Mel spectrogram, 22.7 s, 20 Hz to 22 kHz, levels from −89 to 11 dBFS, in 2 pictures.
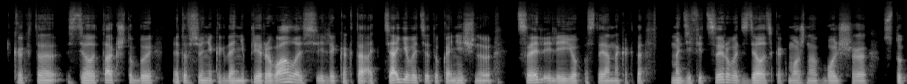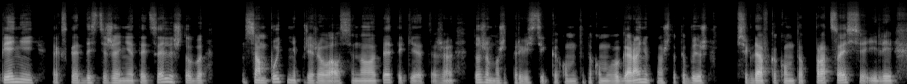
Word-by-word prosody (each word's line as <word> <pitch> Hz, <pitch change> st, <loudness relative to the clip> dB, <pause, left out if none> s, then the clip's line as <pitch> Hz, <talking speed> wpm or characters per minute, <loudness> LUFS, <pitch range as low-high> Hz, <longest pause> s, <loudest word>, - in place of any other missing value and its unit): как-то 110 Hz, -1 st, 0 dB
сделать 105 Hz, -1 st, +1 dB
так, 105 Hz, 0 st, +4 dB
чтобы 105 Hz, -2 st, 0 dB, 0.2 s
это 110 Hz, 0 st, -1 dB
всё 110 Hz, +2 st, -2 dB
никогда 105 Hz, 0 st, 0 dB
не 100 Hz, 0 st, 0 dB
прерывалось, 105 Hz, +4 st, +4 dB
или 100 Hz, -1 st, -1 dB
как-то -, -, +1 dB
оттягивать 110 Hz, -1 st, +3 dB
эту 100 Hz, -2 st, -2 dB
конечную 105 Hz, 0 st, -1 dB, 0.3 s
цель, 115 Hz, +3 st, +3 dB
или 100 Hz, -2 st, 0 dB
её 95 Hz, +1 st, +2 dB
постоянно 100 Hz, 0 st, -1 dB
как-то -, -, -5 dB, 0.3 s
модифицировать, 105 Hz, +2 st, 0 dB
сделать 100 Hz, +1 st, +3 dB
как 105 Hz, +1 st, -8 dB
можно 100 Hz, -1 st, -2 dB
больше 100 Hz, 0 st, -1 dB, 0.2 s
ступеней, 125 Hz, -3 st, +1 dB
так -, -, -7 dB
сказать, 100 Hz, -2 st, -4 dB
достижения 105 Hz, -1 st, -1 dB
этой 100 Hz, 0 st, -3 dB
цели, 140 Hz, +9 st, -1 dB
чтобы 100 Hz, -6 st, -3 dB, 0.5 s
сам 105 Hz, -2 st, +2 dB
путь 145 Hz, +1 st, -1 dB
не 110 Hz, -, -3 dB
прерывался. 95 Hz, -2 st, 0 dB
Но, 95 Hz, +1 st, +1 dB
опять-таки, 105 Hz, 0 st, -3 dB
это 95 Hz, 0 st, -5 dB
же 95 Hz, +1 st, -4 dB, 0.2 s
тоже 120 Hz, -1 st, 0 dB
может 95 Hz, -1 st, -5 dB
привести 90 Hz, -2 st, -5 dB
к -, -, -25 dB
какому-то 90 Hz, -1 st, -8 dB
такому 95 Hz, -1 st, -4 dB
выгоранию, 100 Hz, +5 st, +5 dB
потому 95 Hz, -, -6 dB
что 95 Hz, -, -10 dB
ты -, -, -7 dB
будешь 95 Hz, +1 st, 0 dB, 0.3 s
всегда 100 Hz, 0 st, +5 dB
в -, -, -12 dB
каком-то 95 Hz, -2 st, -4 dB
процессе 105 Hz, +3 st, +2 dB
или, 100 Hz, -1 st, 0 dB
100 Hz, 145 wpm, -26 LUFS, 95-110 Hz, 0.5 s, выгоранию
